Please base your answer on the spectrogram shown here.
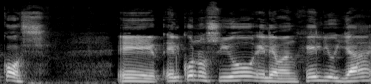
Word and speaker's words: Cox: Nuestro hermano Jerónimo Cox, se escribe Cox, se pronuncia Koch.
